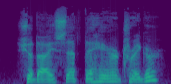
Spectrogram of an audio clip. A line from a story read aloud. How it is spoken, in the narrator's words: Pendleton whispered to Hamilton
